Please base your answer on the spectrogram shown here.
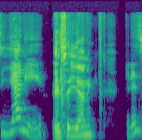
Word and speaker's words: Yenny: pronounced Yenni but my the y in Spanish is a j so everybody calls him Jenny not Yenni but in eng everybody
